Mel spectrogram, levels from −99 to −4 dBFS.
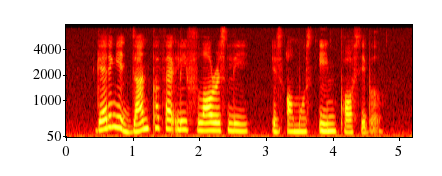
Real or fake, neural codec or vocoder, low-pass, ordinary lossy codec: real; none; 7.2 kHz; none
